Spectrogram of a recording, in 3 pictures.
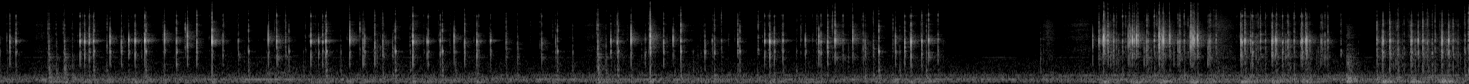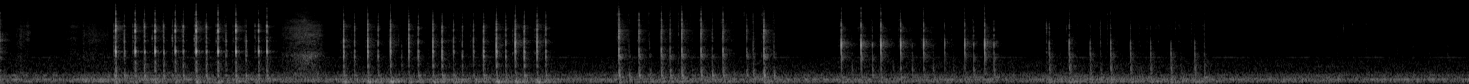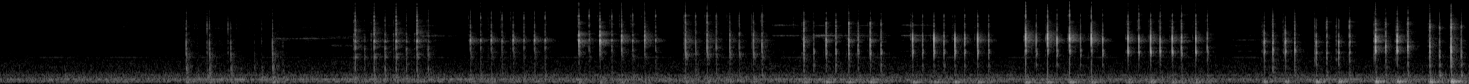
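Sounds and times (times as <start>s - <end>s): mechanical keyboard typing clicks: 0.0s - 9.4s, 11.0s - 14.8s, 15.8s - 17.4s, 18.1s - 20.3s, 20.9s - 22.5s, 23.1s - 26.8s, 31.2s - 32.3s, 32.9s - 44.0s.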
